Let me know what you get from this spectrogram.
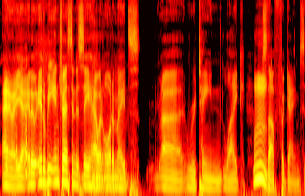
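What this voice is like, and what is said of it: Australian accent. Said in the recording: “Australian is like the worst accent”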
